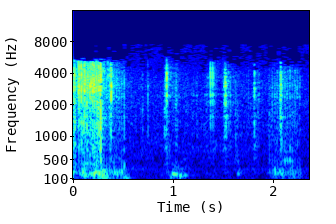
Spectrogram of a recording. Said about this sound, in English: Now, I shuffle the cards.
